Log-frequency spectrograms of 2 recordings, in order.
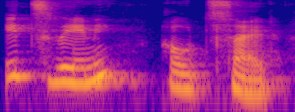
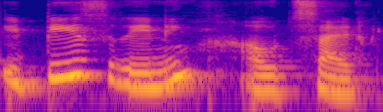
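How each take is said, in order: First: 'It is' is contracted to one syllable. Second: 'It is' is said as two full words. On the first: "pronounce ಮಾಡಬೇಕಾದ್ರೆ ಇಟ್ಸ್ ಅಂತ ಮಾಡಬೇಕು" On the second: "ನಾವು ಓದಬೇಕಾದ್ರೆ ಇಟ್ ಈಸ್"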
